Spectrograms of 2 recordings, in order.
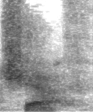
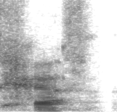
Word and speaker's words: Cheth: that uh you know it's not chaff right it's half has a value of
